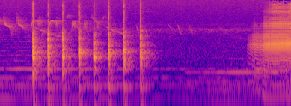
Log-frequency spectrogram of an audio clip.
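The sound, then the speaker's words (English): Eight sharp, evenly spaced knocks on a wooden farmhouse door in a small farming village, fairly loud, followed by a quiet pause and a rising hiss of background noise. “A scared-looking woman answered the door.”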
